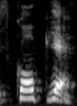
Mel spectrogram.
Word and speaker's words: Skopje: It's spelled phonetically, so it's pronounced Kolozova, it's spelled, and the city is pronounced also phonetically, Skopje.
